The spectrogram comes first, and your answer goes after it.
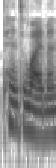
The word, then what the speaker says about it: Pantalaimon: And I love the main character, Lyra, and I think you will see shades of Lyra and her daemon, Pantalaimon I think is how you pronounce his name, in Quicksilver and Fox.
